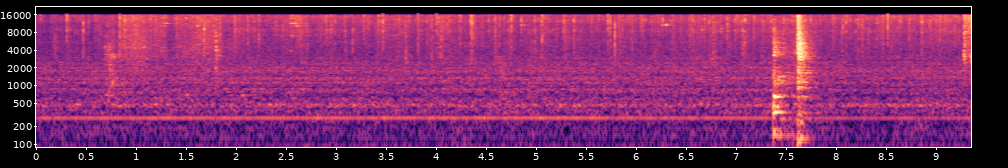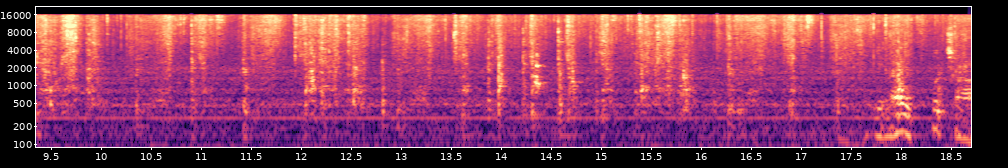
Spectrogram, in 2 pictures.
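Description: Salt dry-roasts in a pan over a high flame, first as a faint hiss, then with repeated scraping, rattling stirs of a spoon through the grains at close range.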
